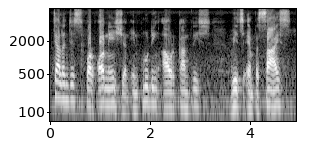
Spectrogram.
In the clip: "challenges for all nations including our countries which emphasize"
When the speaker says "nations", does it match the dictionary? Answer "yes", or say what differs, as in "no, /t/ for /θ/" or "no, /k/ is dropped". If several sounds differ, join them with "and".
no, /z/ is dropped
